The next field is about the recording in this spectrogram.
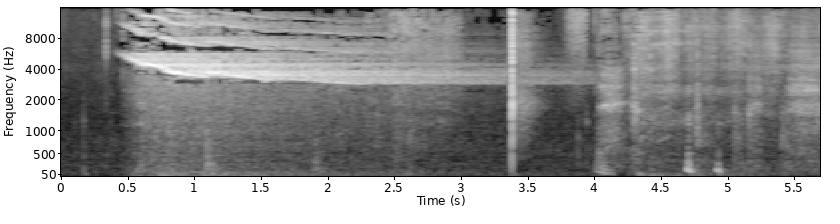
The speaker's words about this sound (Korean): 자, 이거예요. 어, 폭죽 쉥 나가는 소리입니다.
